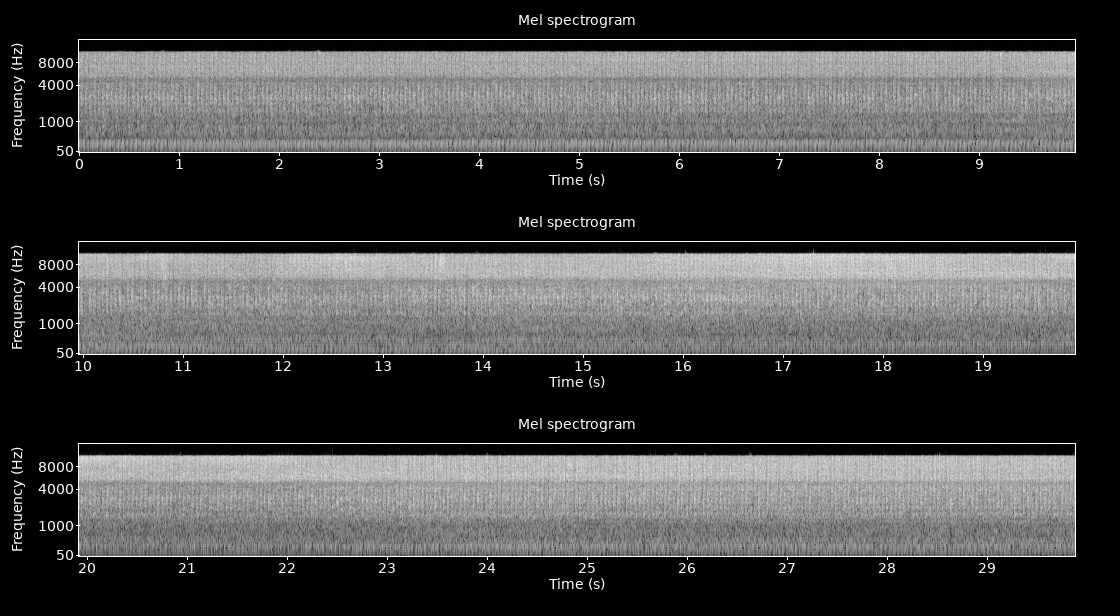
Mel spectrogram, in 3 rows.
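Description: Kubota B8200 compact tractor's diesel engine idling steadily at low rpm.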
